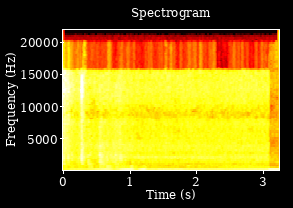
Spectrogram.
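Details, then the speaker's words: Amana washer: steady low electrical hum with a few knocks, no spin-up; motor energised but cannot turn. Possible causes: broken or missing drive belt or broken motor coupler; not confirmed. "That's the sound of a motor trying to turn, but it can't turn. And in some cases, the dry belt could be gone or missing, or just broke."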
